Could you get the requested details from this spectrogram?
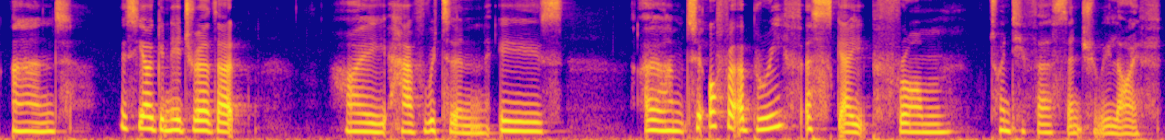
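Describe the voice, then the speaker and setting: A female yoga teacher guides a relaxation meditation in a soothing, gentle voice of medium pitch, speaking in measured phrases broken by pauses.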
